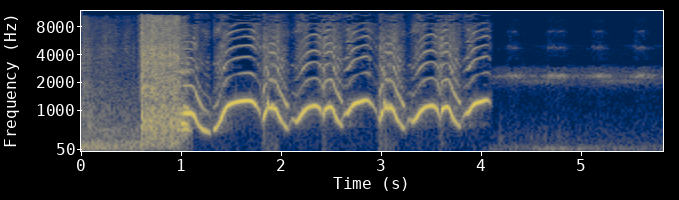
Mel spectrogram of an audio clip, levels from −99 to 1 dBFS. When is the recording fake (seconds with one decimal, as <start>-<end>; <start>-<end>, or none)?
none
